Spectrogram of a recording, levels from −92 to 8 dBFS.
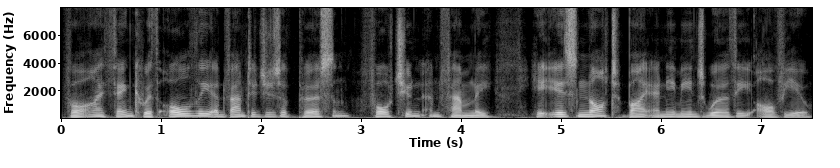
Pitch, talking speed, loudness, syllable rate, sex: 120 Hz, 170 wpm, -18 LUFS, 4.4 syllables/s, male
